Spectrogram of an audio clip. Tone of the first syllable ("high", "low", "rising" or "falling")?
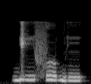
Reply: high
